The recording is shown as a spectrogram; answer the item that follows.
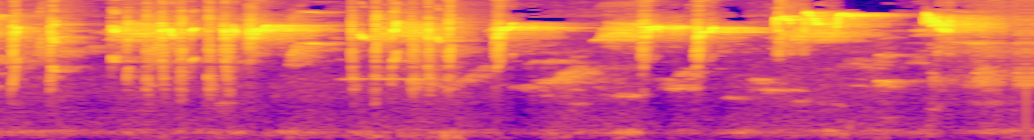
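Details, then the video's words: Common iora (konin) singing gacor: bright high whistled notes with rapid chatter between them, delivered in short phrases of about a second, some ending in upslurred whistles. "SUARA BURUNG KONIN GACOR"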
